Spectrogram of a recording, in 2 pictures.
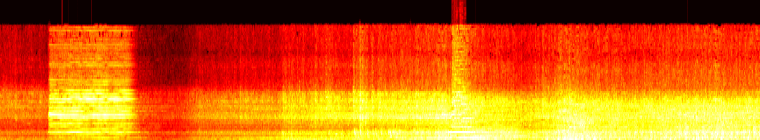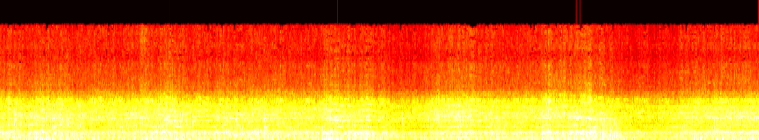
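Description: Express passenger train passing at speed close by: a locomotive horn sounds a steady blast about a second in, then as the train approaches a second horn blast falls in pitch as the locomotive goes by. The coaches then run past with loud wheel clatter and rumble on the rails for the rest of the time.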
